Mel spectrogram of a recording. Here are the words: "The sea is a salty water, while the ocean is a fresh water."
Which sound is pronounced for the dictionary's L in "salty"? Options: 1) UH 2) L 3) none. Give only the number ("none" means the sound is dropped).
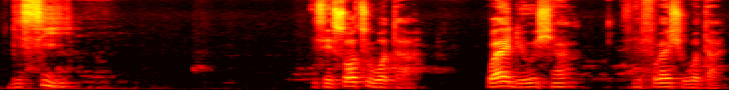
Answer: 3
